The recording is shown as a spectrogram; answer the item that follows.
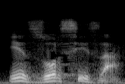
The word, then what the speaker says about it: exorcizar: que tratava disso então exorcizar exorcizar é difícil falar né exorciza seus logo no começo e XIX esofro F X1 da letra e exorcizar esses tem o mesmo som do X de exame por exemplo tem o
